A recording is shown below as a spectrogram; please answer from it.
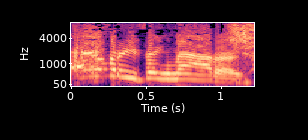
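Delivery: put-on snappy, high-pitched Italian accent. Retelling how the Italian bartender scolded them: imitating an Italian accent yelling. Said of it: "he yelled at me in Italian accent".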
